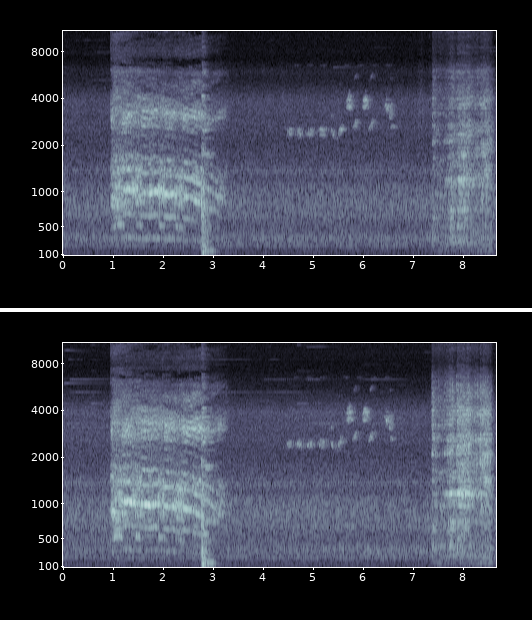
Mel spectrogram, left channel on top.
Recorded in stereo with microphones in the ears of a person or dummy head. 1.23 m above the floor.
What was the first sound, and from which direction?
A scream, 45° right (ahead or behind).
